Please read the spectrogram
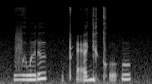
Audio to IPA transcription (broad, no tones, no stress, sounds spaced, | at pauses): v ɯ w ɯ ɾ ɯ | pʼ æ̰ ɐ̯ ɡʲ ṵ kʼ o̰ ʔ u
